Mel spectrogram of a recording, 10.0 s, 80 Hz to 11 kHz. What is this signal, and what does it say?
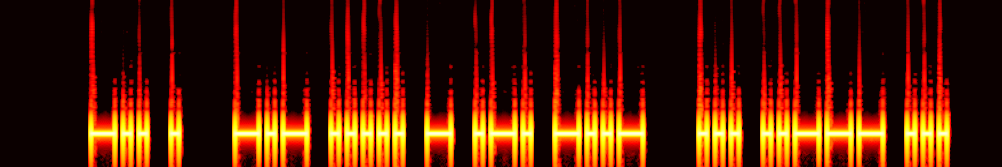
Morse code, heard as a keyed tone, about 16 wpm, 690 Hz. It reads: DE K5TRX S2S
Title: SOTA QSO Practice 15wpm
